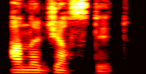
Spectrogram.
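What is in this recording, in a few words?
"unadjusted", British English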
